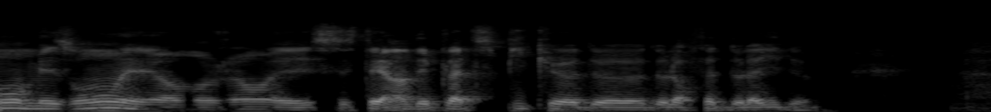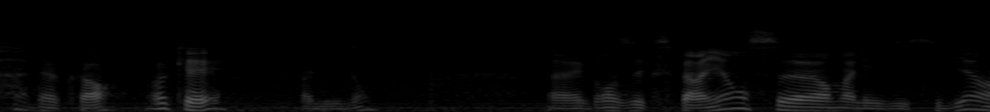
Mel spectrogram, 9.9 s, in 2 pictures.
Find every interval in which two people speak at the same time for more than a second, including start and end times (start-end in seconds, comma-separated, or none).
none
